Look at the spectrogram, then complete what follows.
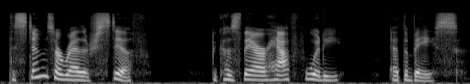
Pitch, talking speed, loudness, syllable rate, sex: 220 Hz, 165 wpm, -21 LUFS, 5.6 syllables/s, female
